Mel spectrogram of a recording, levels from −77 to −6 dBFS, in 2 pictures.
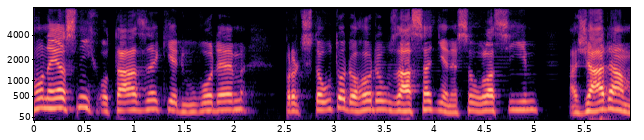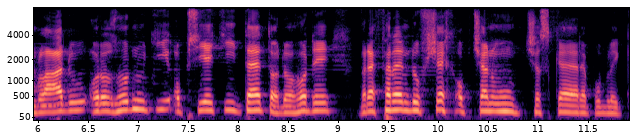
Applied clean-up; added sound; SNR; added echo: neural mask model DeepFilterNet 3.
